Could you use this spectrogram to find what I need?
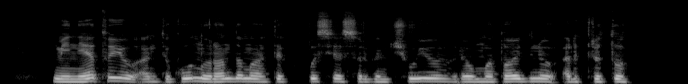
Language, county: Lithuanian, Telšiai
